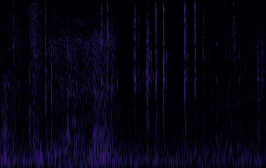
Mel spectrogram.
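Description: Faint, quick clicking of a fishing reel being cranked to draw a freshly cast rig in closer to shore.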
